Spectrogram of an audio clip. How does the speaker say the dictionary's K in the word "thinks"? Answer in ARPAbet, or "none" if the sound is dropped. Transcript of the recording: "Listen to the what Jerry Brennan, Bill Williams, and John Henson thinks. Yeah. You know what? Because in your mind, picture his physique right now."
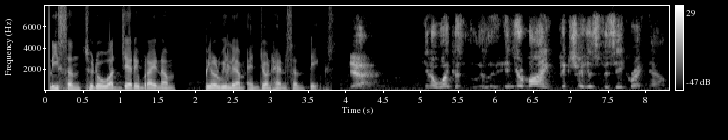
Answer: none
